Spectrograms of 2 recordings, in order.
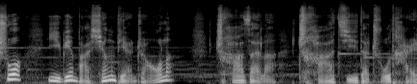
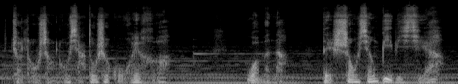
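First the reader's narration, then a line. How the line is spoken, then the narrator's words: Low voice. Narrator (Chinese): 张吉利低声地说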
